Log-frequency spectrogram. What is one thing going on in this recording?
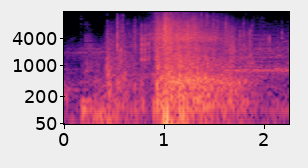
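A pistol fires sharp, loud shots.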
